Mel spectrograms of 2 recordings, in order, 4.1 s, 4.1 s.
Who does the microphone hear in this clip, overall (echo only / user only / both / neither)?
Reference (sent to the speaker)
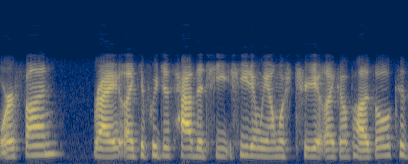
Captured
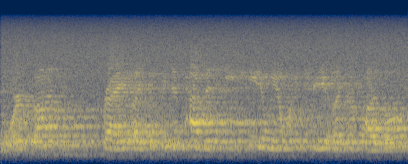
echo only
